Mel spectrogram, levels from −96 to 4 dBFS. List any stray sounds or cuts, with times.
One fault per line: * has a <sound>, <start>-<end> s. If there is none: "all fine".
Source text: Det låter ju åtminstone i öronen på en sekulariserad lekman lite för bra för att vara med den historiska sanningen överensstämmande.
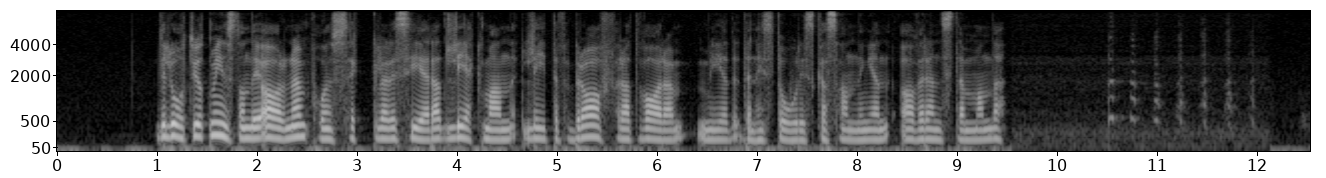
* has a laugh, 10.5-12.0 s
